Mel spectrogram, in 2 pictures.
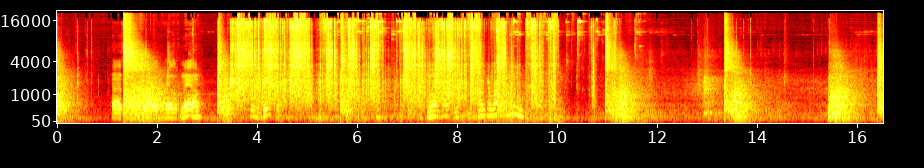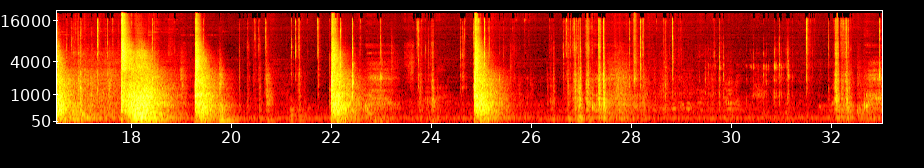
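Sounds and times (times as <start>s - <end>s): pistol shots: 0.0s - 0.6s, 1.3s - 2.4s, 3.2s - 6.1s, 11.0s - 11.8s, 13.3s - 14.0s, 15.4s - 17.0s, 17.8s - 19.8s, 22.0s - 22.6s, 24.8s - 25.6s.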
